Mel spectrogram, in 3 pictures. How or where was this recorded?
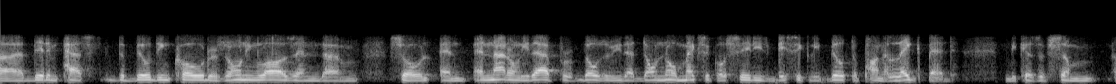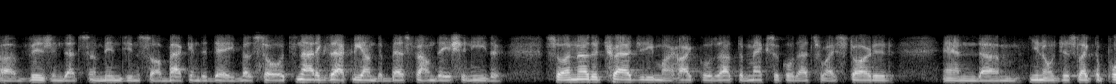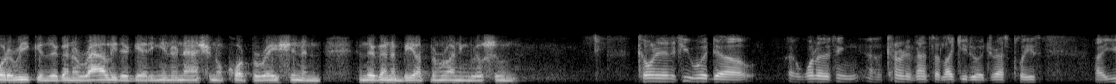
phone line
